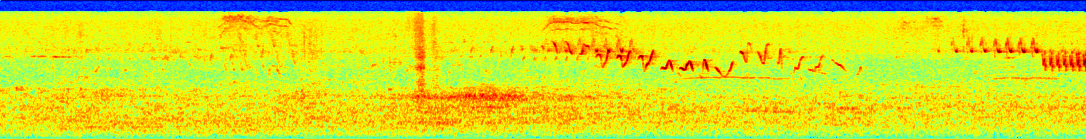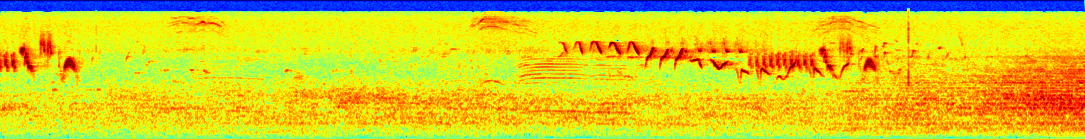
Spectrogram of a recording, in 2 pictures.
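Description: Songbirds singing in several rapid chirping phrases over a steady outdoor hiss. In the last couple of seconds the rushing noise of an approaching electric train begins to swell.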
